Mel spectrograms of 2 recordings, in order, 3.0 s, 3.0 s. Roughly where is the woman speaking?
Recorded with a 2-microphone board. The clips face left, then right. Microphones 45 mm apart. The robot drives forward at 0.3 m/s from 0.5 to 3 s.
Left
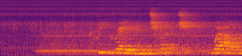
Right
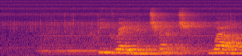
Left.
